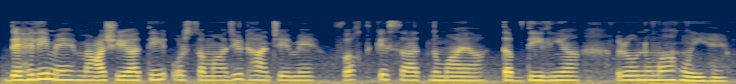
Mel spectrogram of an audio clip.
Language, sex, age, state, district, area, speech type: Urdu, female, 30-45, Delhi, North East Delhi, urban, spontaneous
